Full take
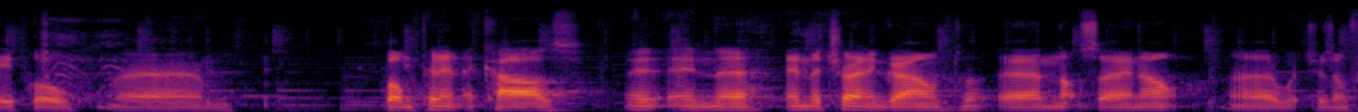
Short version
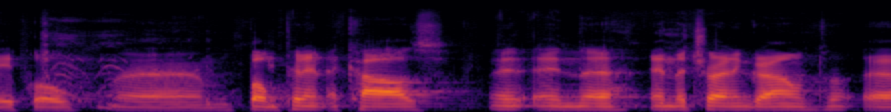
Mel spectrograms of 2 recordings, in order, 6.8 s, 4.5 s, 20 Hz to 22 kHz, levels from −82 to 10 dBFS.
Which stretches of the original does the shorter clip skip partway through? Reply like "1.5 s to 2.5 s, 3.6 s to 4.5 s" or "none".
1.1 s to 1.8 s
